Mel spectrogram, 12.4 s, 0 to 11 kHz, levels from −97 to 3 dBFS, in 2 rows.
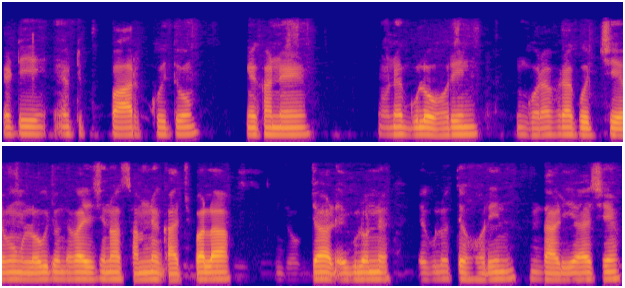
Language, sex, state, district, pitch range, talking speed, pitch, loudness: Bengali, male, West Bengal, Purulia, 115-125 Hz, 115 wpm, 120 Hz, -25 LUFS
